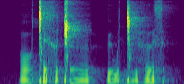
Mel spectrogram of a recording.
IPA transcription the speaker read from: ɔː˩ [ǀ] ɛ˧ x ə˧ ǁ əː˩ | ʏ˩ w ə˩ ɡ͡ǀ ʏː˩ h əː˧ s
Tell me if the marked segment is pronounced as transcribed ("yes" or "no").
yes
